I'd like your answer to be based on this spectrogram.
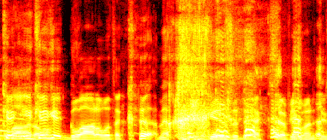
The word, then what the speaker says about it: Melchizedek: How do you pronounce this guy's name? I've always pronounced it Melchizedek.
